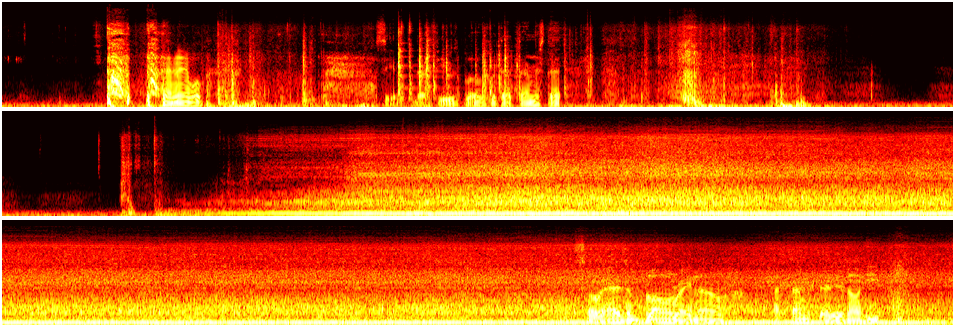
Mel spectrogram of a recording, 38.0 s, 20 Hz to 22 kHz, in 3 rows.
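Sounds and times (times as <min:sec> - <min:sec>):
furnace blower motor humming: 0:01.4 - 0:10.7, 0:14.8 - 0:38.0.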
